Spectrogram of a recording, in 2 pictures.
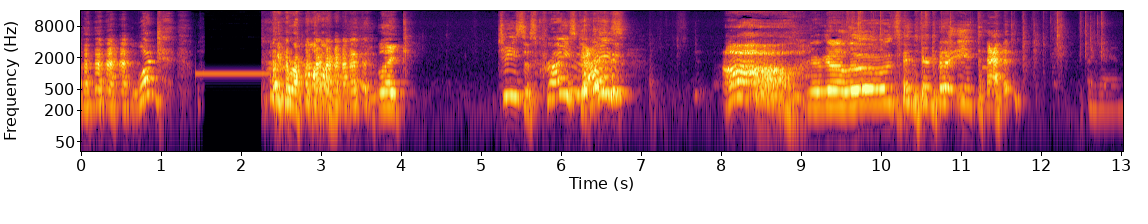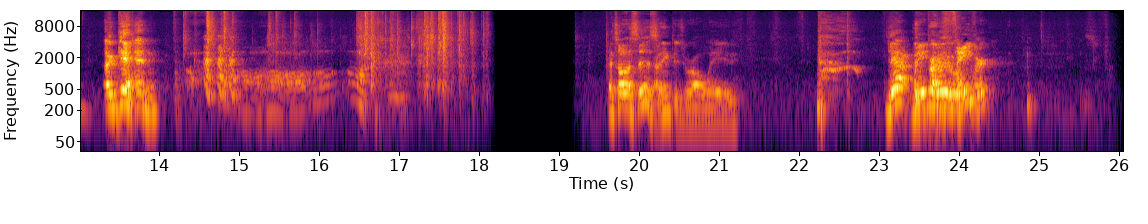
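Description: A second man laughs and talks close to a microphone.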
